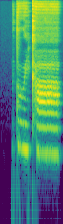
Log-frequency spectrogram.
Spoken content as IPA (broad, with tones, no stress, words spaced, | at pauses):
t̪ɯː˩jkʰaː˩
